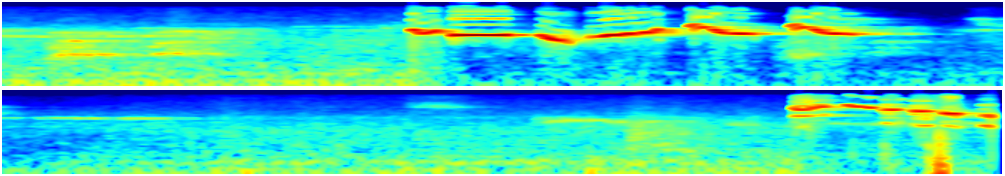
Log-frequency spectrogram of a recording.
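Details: Orange-headed thrush (anis kembang) masteran song: quiet warbling, then a loud burst of swooping, rising and falling whistled phrases, a pause with a thin held whistle, and a final sharp high rattling phrase.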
